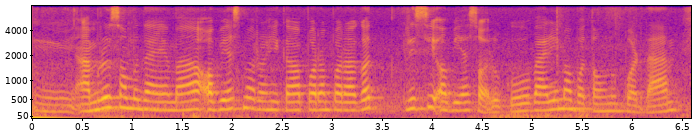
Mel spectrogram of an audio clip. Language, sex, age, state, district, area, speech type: Nepali, female, 18-30, West Bengal, Darjeeling, rural, spontaneous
